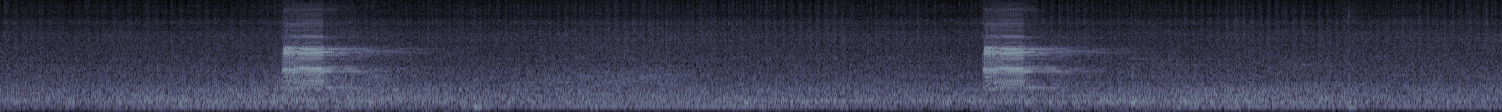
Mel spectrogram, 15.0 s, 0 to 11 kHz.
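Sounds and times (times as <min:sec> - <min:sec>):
steady low hum: 0:00.0 - 0:15.0
short loud buzzer: 0:02.8 - 0:04.7, 0:09.8 - 0:11.5.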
